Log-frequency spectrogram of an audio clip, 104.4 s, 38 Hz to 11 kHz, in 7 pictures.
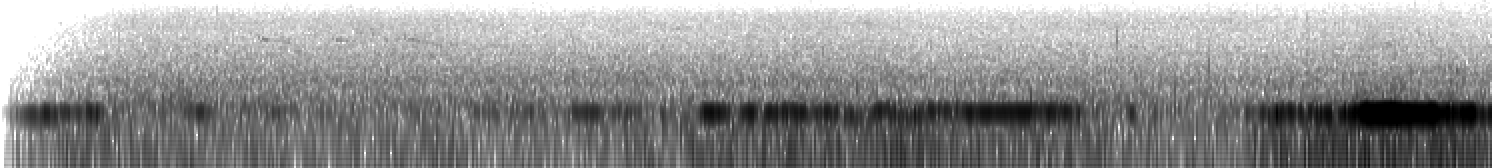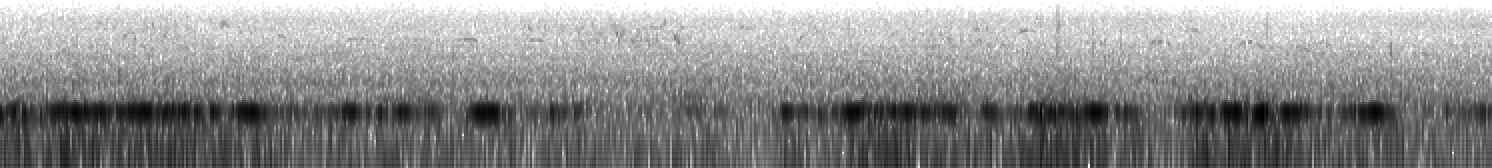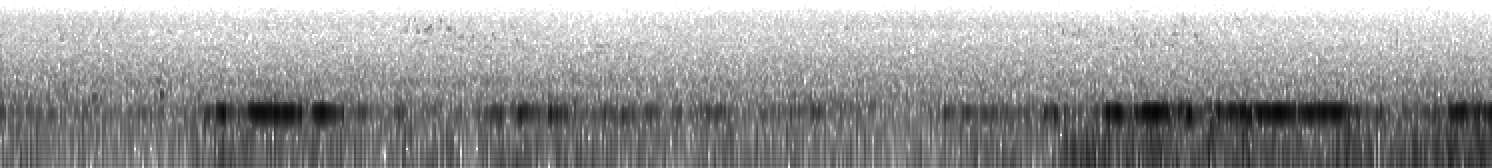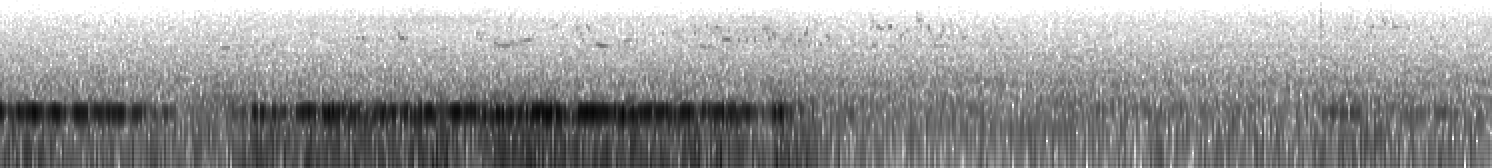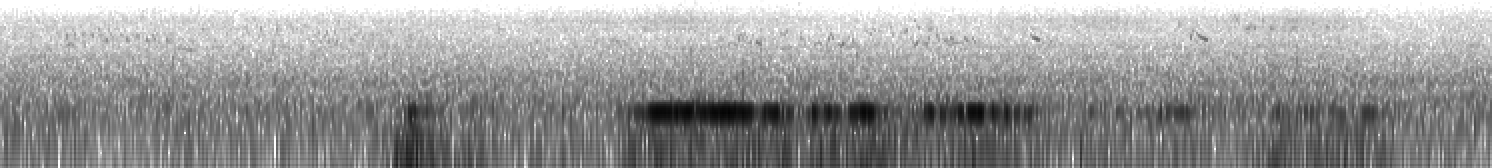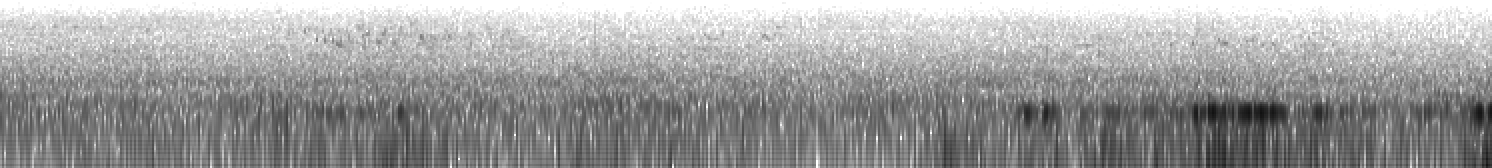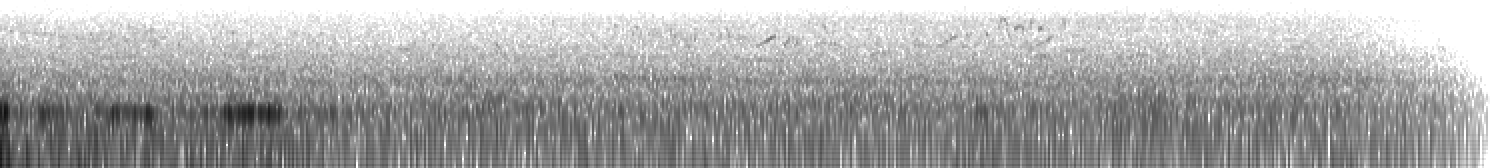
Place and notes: Lithuania, Klykiai, wind in the bottle
on a hill, wind singing in the empty bottle
10 June 2011, ~15:00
